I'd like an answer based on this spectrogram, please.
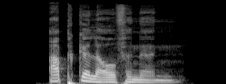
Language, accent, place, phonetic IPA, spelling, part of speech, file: German, Germany, Berlin, [ˈapɡəˌlaʊ̯fənən], abgelaufenen, adjective, De-abgelaufenen.ogg
- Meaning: inflection of abgelaufen: 1. strong genitive masculine/neuter singular 2. weak/mixed genitive/dative all-gender singular 3. strong/weak/mixed accusative masculine singular 4. strong dative plural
